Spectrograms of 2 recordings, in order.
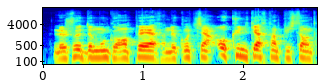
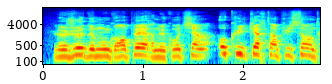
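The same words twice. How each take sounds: First: A bold, confident put-on voice. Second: A shy, timid put-on voice. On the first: "Alors que Yami Yugi, ce sera plutôt" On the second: "La voix de Yugi Muto sera en mode"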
